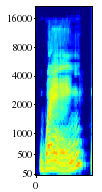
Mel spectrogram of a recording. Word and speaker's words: Wang: And that is based on its spelling because the pinyin is W-A-N-G. And when Americans see that, they think it's pronounced like the rhyming with hang or bang. Fang. So that's why it, like in America, everybody that sees our last name, W-A-N-G, pronounces it Wang.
